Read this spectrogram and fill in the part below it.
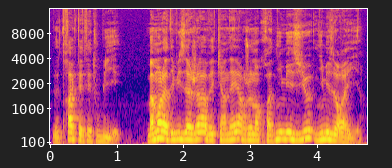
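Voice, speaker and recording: Man, podcast host, expressive novel reading, slightly high voice. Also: fairly quick.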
